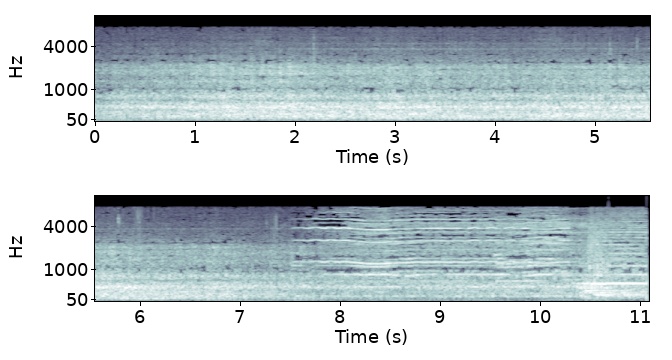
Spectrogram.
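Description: A freight train rolls steadily along the tracks in a loud, continuous rumble, with high metallic wheel squeals rising near the end and a brief harsher clank at the close.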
